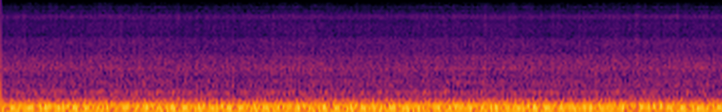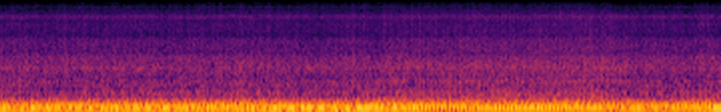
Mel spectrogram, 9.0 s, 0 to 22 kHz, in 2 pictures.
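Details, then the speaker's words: 1966 Ford Bronco 302 V8 with Lunati Voodoo flat-tappet cam, faulty lifter replaced, headers and Cherry Bomb mufflers, no transmission: deep lumpy idle and quick free revs, lifter tick gone. "i hope that sounds as good to you guys as it does to me because uh as you all know we have chased a few gremlins on this engine and but it really sounds good"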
